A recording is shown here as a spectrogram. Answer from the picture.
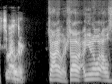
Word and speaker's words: Seyler: Is it Seyler? I want to make sure I pronounce Seyler. Seyler.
